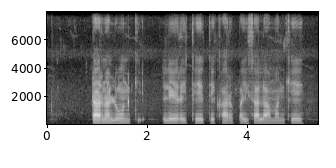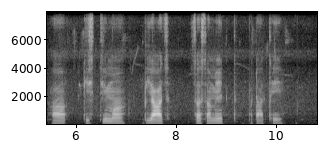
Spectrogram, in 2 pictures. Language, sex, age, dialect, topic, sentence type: Chhattisgarhi, male, 18-24, Western/Budati/Khatahi, banking, statement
